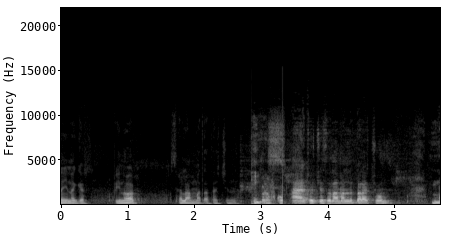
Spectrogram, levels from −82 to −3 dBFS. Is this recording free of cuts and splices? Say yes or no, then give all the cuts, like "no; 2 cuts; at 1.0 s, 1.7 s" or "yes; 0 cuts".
no; 1 cut; at 3.1 s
